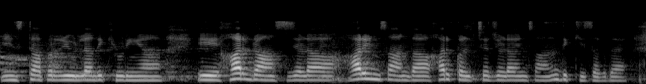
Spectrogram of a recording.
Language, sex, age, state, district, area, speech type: Dogri, female, 45-60, Jammu and Kashmir, Samba, urban, spontaneous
